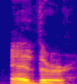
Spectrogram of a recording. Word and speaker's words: ether: a bit different because they said ether like tether without the T so it's not a hard th sound guys I think that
